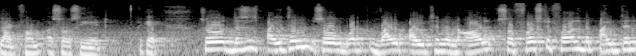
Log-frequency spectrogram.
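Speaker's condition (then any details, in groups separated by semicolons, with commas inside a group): No condition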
